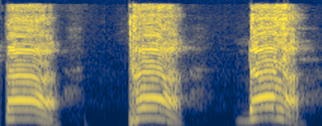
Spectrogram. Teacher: दांत स्पर्श करते हैं, दांतों में जबान टकराती है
